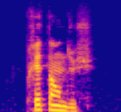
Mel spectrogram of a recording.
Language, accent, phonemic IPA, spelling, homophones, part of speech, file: French, France, /pʁe.tɑ̃.dy/, prétendu, prétendue / prétendues / prétendus, verb / noun, LL-Q150 (fra)-prétendu.wav
- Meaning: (verb) past participle of prétendre; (noun) 1. fiancé, future husband 2. boyfriend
